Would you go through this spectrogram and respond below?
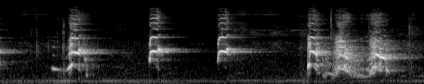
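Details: Male Belgian Malinois with a Duron-coloured coat, described as very vigorous, barking: three sharp, evenly spaced single barks, then a quick burst of two or three rougher barks near the end, over a faint low hum.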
